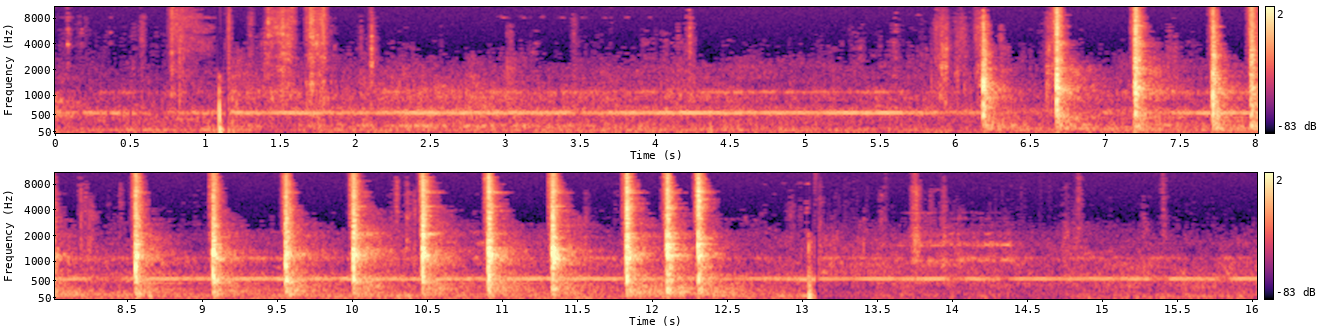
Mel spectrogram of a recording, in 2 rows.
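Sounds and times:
faint steady hum: 0:00.0 - 0:16.0
hammer knocking on steel: 0:06.2 - 0:12.5.

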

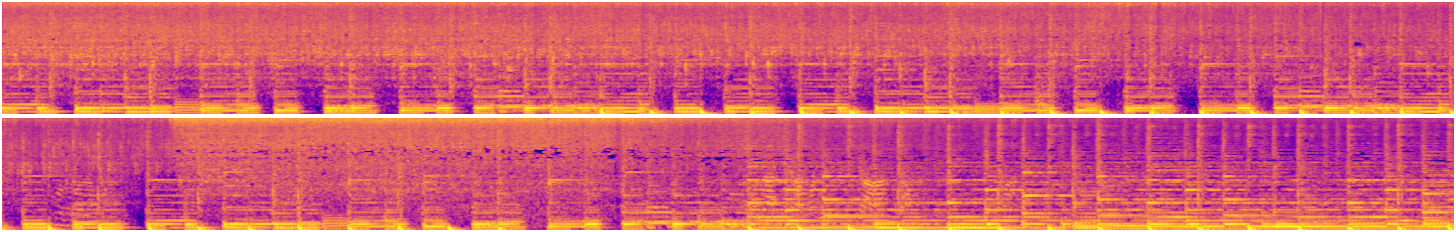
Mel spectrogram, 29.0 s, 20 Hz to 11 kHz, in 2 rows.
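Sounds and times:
liquid poured into hot oil hissing: 0:00.0 - 0:24.6
background music with beat: 0:00.0 - 0:29.0
hot oil sizzling: 0:00.0 - 0:29.0.

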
